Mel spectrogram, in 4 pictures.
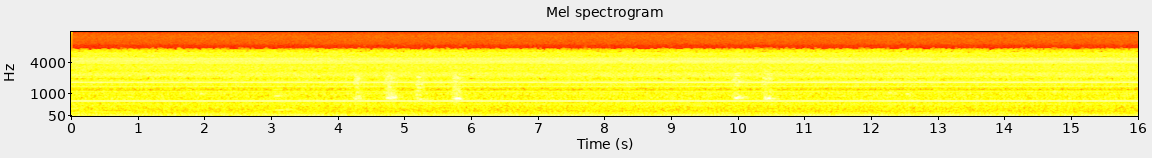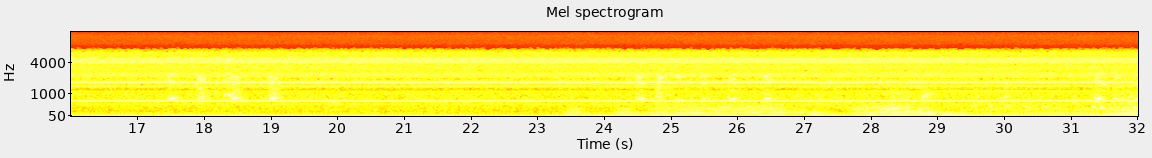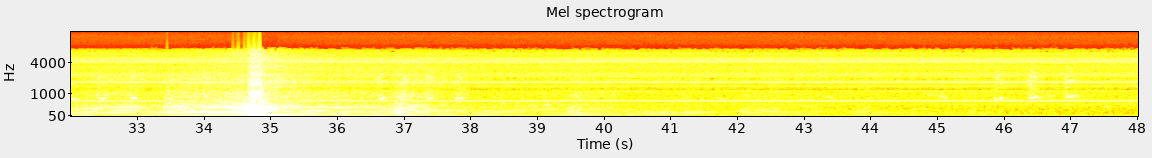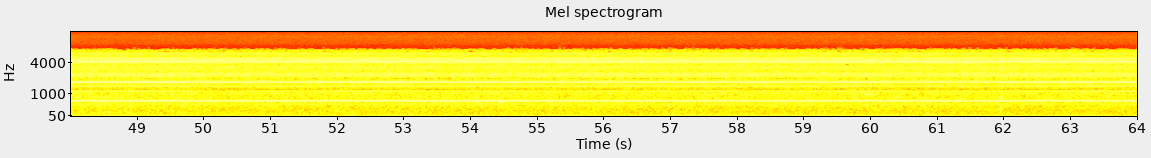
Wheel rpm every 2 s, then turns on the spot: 0, 0, 0, 0, 0, 0, 0, 0, 0, 0, 0, 0, 0, 0, 0, 0, 0, 0, 0, 0, 0, 0, 0, 0, 0, 0, 0, 0, 0, 0, 0, 0.
none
